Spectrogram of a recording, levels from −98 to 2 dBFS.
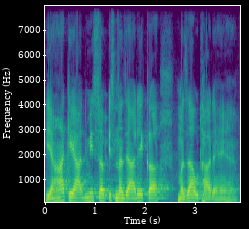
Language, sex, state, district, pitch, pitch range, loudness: Hindi, male, Arunachal Pradesh, Lower Dibang Valley, 130 Hz, 120-145 Hz, -14 LUFS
